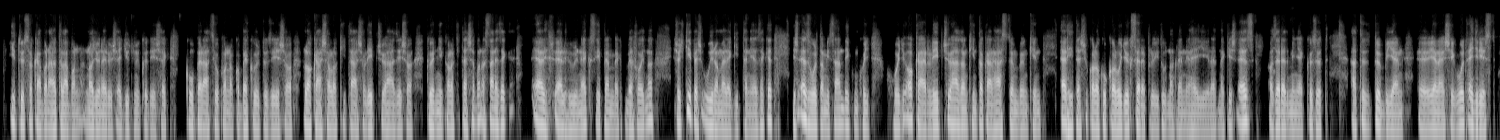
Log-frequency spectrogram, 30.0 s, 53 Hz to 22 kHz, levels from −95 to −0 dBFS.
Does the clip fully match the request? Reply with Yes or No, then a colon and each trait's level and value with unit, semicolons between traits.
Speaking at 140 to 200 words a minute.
No: average, 130 wpm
